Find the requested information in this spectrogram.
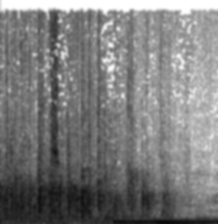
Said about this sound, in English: That was awesome. Can I get a round of applause for him, please? That was awesome. Man.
